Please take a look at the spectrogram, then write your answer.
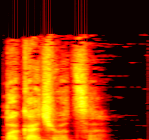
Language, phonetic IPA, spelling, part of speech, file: Russian, [pɐˈkat͡ɕɪvət͡sə], покачиваться, verb, Ru-покачиваться.ogg
- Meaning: 1. to rock (from time to time) 2. passive of пока́чивать (pokáčivatʹ)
